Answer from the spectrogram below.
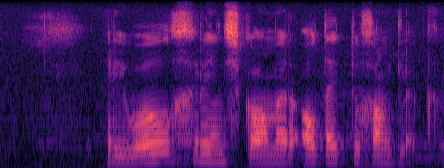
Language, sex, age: Afrikaans, male, 19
